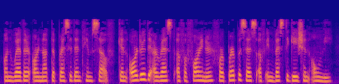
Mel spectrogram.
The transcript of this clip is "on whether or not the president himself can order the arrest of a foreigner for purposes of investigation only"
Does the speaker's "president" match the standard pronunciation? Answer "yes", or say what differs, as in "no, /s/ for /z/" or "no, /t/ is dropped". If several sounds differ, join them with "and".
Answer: no, /s/ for /z/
